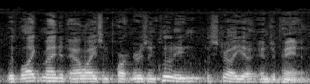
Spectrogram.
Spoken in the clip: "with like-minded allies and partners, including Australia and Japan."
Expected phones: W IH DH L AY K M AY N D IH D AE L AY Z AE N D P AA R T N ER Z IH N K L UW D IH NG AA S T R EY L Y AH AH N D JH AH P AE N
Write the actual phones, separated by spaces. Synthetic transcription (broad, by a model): W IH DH L AY K M AY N D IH D AE L AY Z N P AA R T N ER Z IH N K L UW D IH NG AA S T R EY L Y AH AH N JH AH P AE N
